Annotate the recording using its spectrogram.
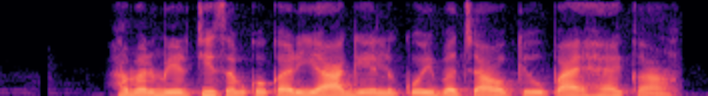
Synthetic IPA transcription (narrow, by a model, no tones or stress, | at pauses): həməɾmɪɾt̪ʰisəbʱkokəɾijaːɡeːlkoːibət͡ʃaːokeʊpaːjɦɛkaː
